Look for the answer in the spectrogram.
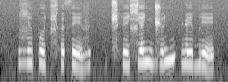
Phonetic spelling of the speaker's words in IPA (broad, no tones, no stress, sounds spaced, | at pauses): ɮ ɨ p o t͡ɕʰ ɵ θ e v | ʈ͡ʂʰ e ɕ ɛ ɲ d͡ʒ ɵ ɲ | ɳ e b e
